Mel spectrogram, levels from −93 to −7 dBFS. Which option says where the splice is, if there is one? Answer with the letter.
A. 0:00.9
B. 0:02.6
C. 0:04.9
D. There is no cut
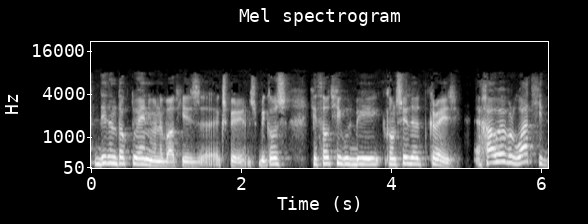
D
